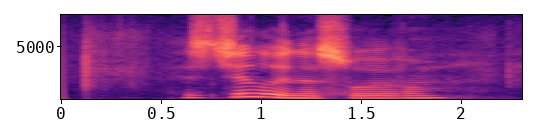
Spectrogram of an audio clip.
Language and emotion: Russian, sad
